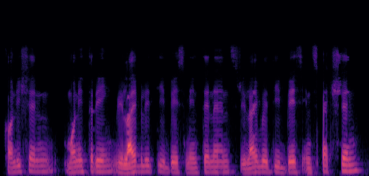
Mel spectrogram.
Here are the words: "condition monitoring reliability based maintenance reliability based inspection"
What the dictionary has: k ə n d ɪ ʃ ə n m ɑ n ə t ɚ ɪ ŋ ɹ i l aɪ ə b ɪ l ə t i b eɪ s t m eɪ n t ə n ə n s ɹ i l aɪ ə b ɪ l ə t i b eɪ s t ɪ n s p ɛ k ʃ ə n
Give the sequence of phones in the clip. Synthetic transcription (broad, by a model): k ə n d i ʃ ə n m ɑ n ə t ɚ ɪ ŋ ɹ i l aɪ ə b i l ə t i b eɪ s m eɪ n t ə n ə n s ɹ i l aɪ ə b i l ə t i b eɪ s ɪ n s p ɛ k ʃ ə n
